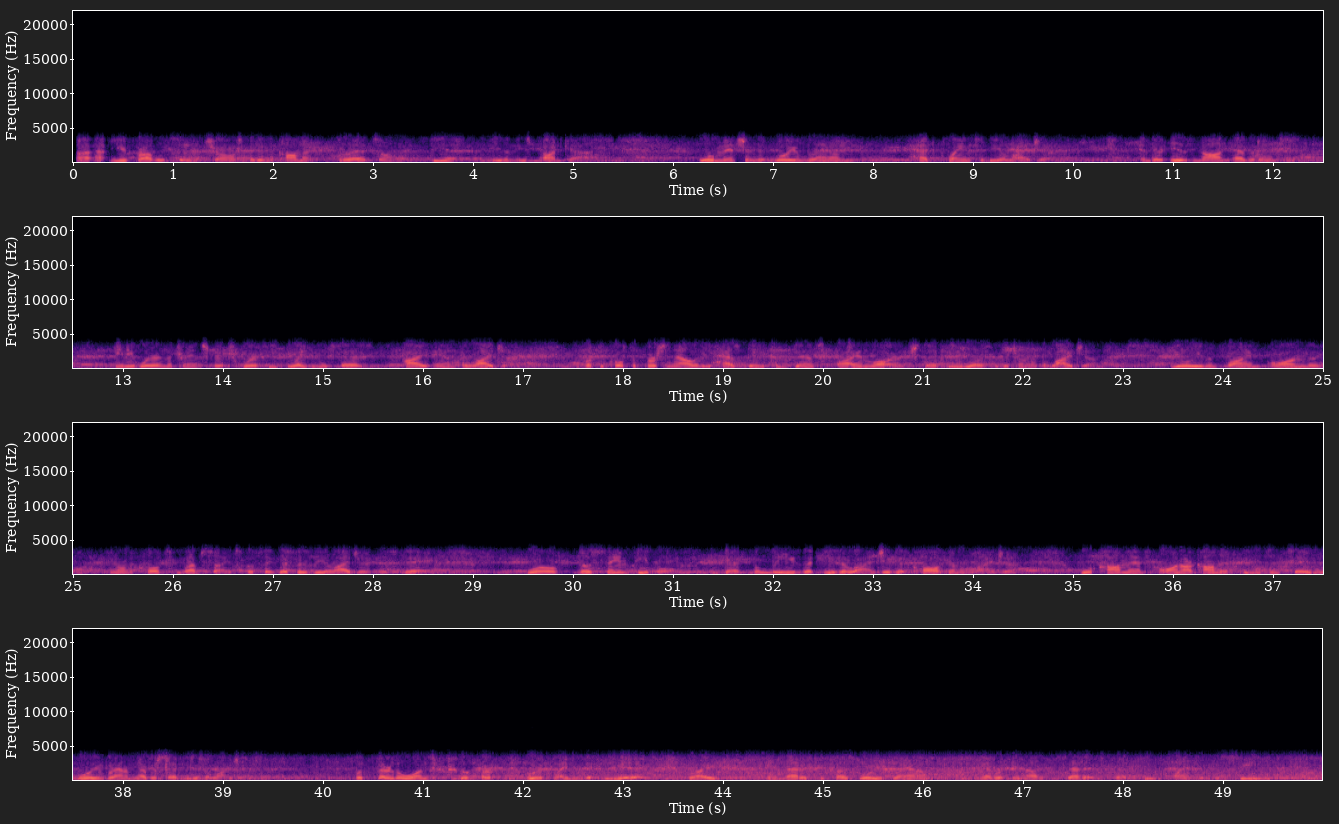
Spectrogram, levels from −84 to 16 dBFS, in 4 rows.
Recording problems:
phone-call audio; poor line
echo of what is said; strong; throughout; 450 ms later, 10 dB below the speech
traffic noise; loud; from 37 s on; 10 dB below the speech

